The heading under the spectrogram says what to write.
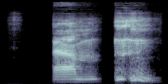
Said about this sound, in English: sorry, one sec, I should have to clear my throat.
